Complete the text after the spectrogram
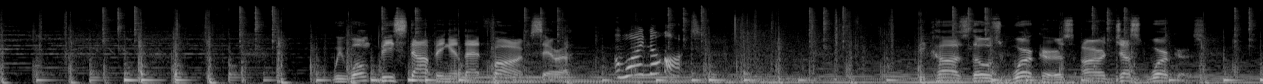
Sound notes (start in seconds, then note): none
